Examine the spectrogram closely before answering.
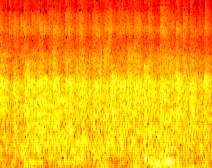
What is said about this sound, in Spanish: Para tal efecto, le pido un aplauso para ella.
